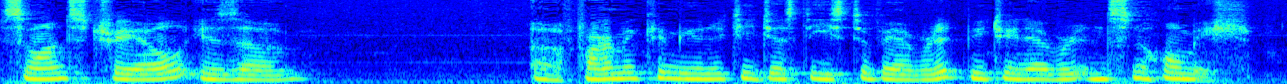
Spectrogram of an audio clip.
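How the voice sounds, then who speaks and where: A woman's somewhat breathy voice carries a dark, mellow tone. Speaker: interviewee, pastor's daughter. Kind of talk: interview answer. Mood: calm, reflective. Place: studio.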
